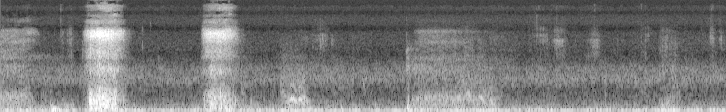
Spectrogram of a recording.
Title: strong sick sneezes + nose blows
